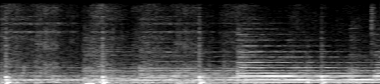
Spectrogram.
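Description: A morning bell rings in the video game Kingdom, a few clear resonant tolls with long ringing overtones sounding alone at moderate volume.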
